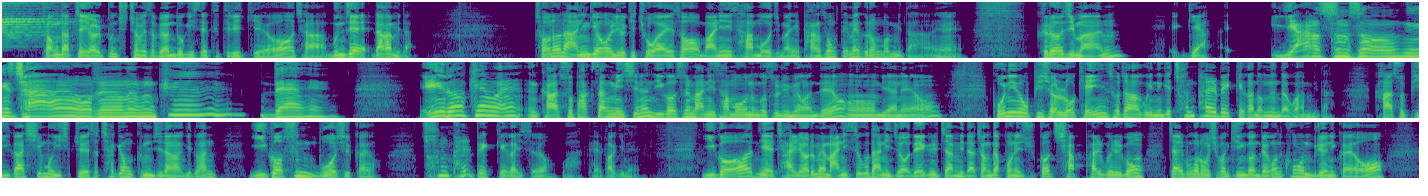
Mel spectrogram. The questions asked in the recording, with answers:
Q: 가수 비가 시무 20조에서 착용 금지당하기도 한 이것은 무엇일까요?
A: 정답은 두구두구두구두구두구두구두구 바로 선글라스 되겠습니다.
